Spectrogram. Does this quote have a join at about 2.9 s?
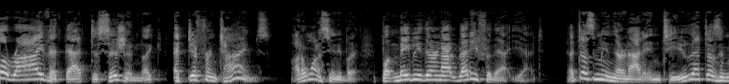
yes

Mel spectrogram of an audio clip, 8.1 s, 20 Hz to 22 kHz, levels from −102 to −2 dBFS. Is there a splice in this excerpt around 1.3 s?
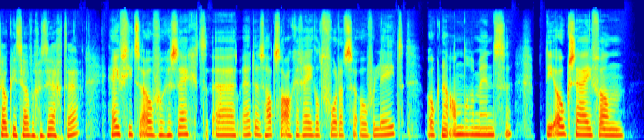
no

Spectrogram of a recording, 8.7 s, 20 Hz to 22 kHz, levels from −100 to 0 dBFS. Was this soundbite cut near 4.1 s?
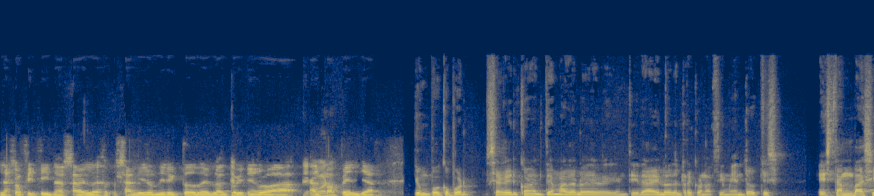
yes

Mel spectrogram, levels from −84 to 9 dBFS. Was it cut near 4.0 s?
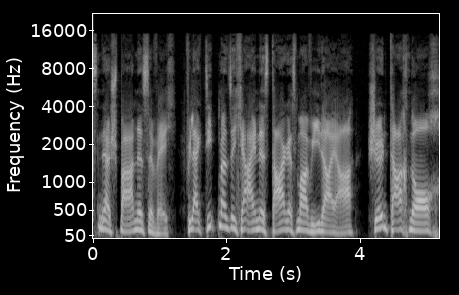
no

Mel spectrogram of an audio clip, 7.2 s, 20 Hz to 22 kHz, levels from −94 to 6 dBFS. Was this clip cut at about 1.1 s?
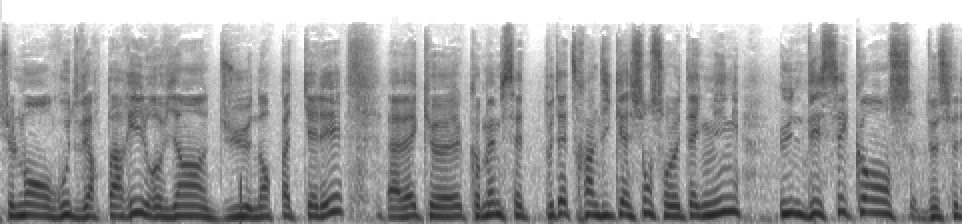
no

